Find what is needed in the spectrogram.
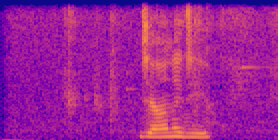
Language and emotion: Russian, neutral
